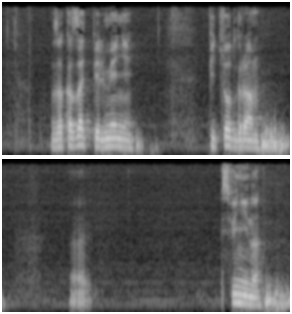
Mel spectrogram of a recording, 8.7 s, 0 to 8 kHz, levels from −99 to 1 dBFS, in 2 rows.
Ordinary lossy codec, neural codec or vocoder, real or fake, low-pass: MP3, 48 kbps; none; real; 7.2 kHz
